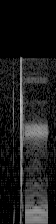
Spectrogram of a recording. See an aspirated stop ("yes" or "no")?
yes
